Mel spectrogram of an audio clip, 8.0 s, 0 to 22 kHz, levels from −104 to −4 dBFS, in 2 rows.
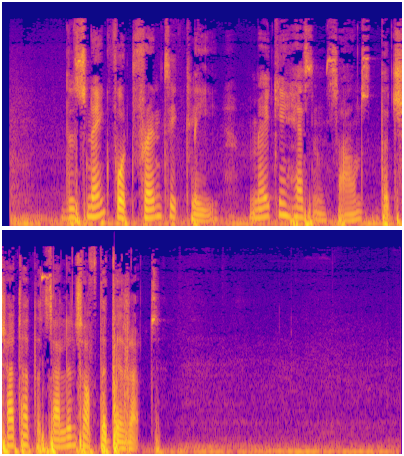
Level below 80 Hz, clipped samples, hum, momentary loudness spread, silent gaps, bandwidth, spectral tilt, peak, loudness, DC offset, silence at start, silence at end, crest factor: -26 dBFS; under 0.1%; none; 23 LU; none; 16.5 kHz; -4.5 dB/octave; 0 dBFS; -18 LUFS; under 0.1%; 0.1 s; 0.05 s; 18 dB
